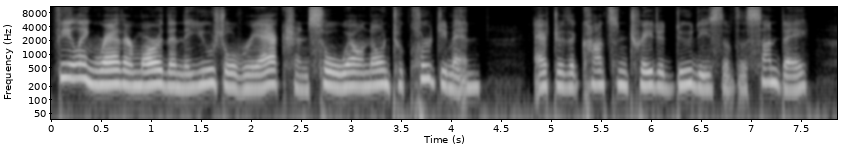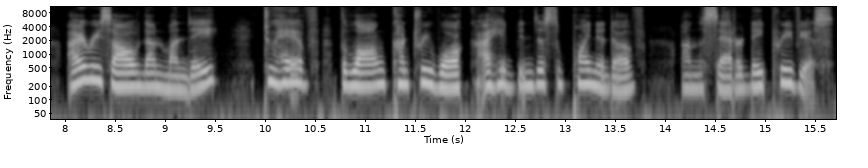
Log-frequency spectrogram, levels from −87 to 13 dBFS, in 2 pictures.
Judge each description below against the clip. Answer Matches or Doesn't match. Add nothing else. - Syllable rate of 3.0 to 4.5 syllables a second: Matches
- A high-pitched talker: Matches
